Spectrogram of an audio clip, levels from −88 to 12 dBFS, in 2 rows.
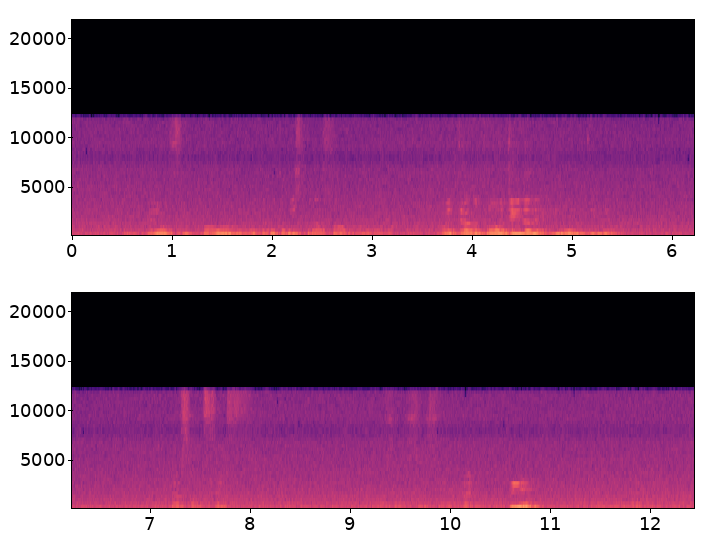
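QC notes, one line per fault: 10.27–12.44 s, input switched to a poorer device: the input likely changed without a gap to a device passing a narrower band, so the speech turns dull and boxy at much the same level over faint new background noise.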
